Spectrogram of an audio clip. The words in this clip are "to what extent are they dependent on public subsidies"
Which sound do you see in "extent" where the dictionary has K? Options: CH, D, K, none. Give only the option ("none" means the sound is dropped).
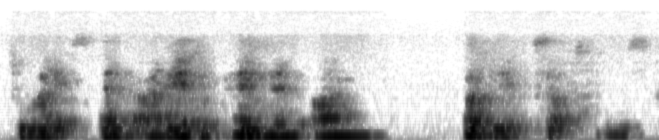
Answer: K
